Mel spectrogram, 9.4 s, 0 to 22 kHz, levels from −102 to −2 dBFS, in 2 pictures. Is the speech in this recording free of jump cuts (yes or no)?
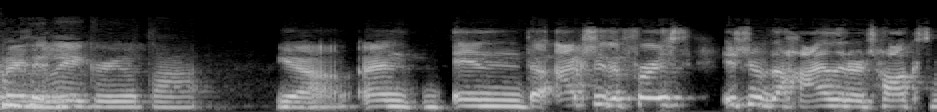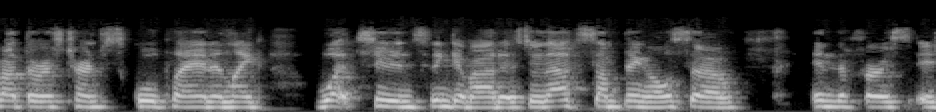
yes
